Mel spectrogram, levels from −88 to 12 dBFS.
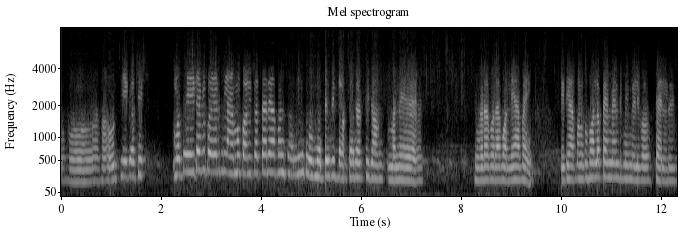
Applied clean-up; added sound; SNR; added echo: neural separator model SepFormer DNS4.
